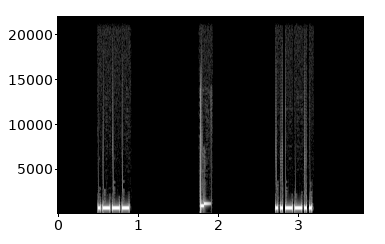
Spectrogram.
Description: Morse code, heard as a keyed tone, about 39 wpm, 700 Hz. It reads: J ?
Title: Single Character (Letter:Number:Punctuation:Prosign) 40wpm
